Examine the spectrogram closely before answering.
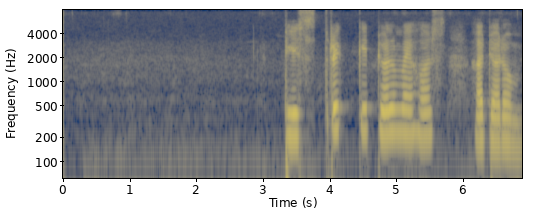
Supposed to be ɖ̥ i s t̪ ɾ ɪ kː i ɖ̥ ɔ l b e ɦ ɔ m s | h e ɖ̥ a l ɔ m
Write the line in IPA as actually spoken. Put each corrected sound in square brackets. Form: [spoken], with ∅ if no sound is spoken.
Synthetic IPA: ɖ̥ i s t̪ ɾ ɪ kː i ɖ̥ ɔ l [m] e ɦ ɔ [∅] s | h [a] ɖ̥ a [ɾ] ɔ m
